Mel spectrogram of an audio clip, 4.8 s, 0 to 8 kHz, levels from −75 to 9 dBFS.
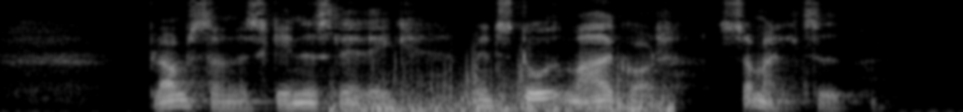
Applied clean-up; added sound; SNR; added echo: none; Wind; 3 dB; none.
